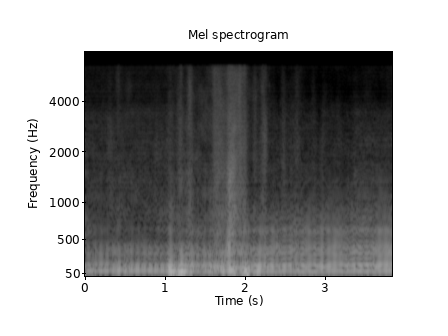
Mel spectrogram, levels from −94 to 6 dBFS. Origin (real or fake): fake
